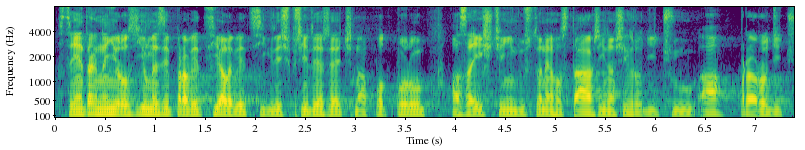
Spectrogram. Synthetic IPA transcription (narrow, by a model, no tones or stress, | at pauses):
st̪ɛjɲɛt̪aknɛɲiːɾo̞zɟiːlmɛzɪpɾavɪt͡siːalɛvɪt͡siːɡdɪʃpr̥ijdɛrɛt͡ʃnapo̞t̪̚po̞ɾu | ʔazajɪʃcɛɲiːduːst̪o̞jnɛːɦo̞st̪aːr̝iːnaʃɪxɾo̞ɟɪt͡ʃuːʔapɾaɾo̞ɟɪt͡ʃu̥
